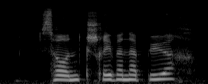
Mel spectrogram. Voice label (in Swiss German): "handgschriwene", alsace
